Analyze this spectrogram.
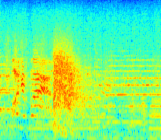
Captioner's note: gunshot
